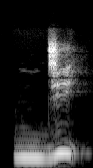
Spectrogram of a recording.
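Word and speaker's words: じ: Tapi shi yang pakai teng-teng ini dibacanya jadi ji bukan zi ya.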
